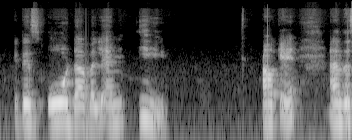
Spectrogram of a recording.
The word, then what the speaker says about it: homme: Now here, this is om. Spelling is HOMME. H is always silent. That's why we are not reading or we are not pronouncing the letter H, and we are just saying om.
